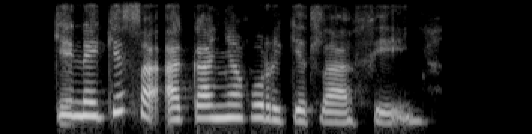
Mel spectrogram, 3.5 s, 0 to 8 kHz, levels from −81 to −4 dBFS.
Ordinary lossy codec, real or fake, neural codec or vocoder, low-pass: Opus, 16 kbps; fake; codec, 16 kHz, 8 kbps, FunCodec, trained on Chinese and English, 25 frames a second; 7.2 kHz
